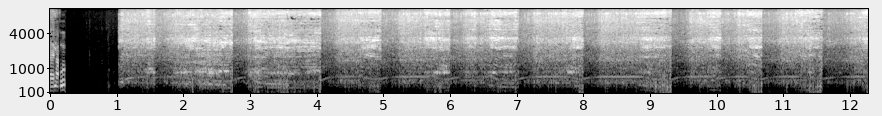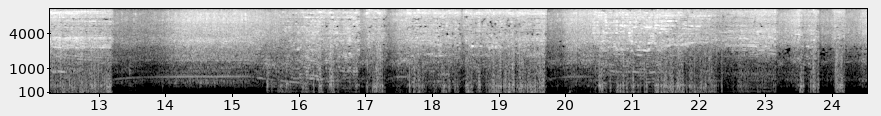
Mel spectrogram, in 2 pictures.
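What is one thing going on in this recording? An angle grinder whines and screeches as it cuts through metal.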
